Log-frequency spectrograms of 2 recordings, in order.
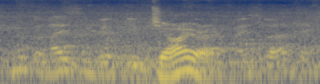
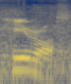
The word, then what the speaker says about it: gyros: And now we've got a gyro, or gyros as it's pronounced, spelt gyro if you're English, but pronounced gyros.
